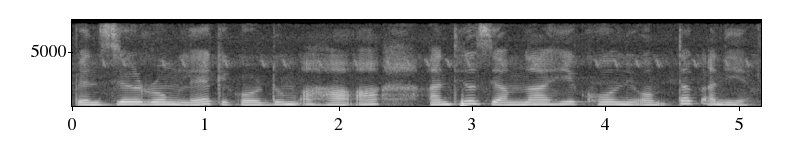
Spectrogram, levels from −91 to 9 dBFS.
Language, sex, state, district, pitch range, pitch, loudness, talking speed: Mizo, female, Mizoram, Aizawl, 185-210 Hz, 205 Hz, -17 LUFS, 210 wpm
